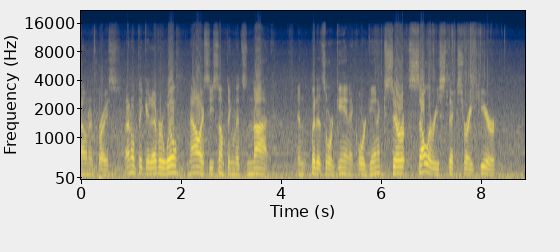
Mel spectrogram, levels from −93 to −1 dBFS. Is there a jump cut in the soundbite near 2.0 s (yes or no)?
yes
